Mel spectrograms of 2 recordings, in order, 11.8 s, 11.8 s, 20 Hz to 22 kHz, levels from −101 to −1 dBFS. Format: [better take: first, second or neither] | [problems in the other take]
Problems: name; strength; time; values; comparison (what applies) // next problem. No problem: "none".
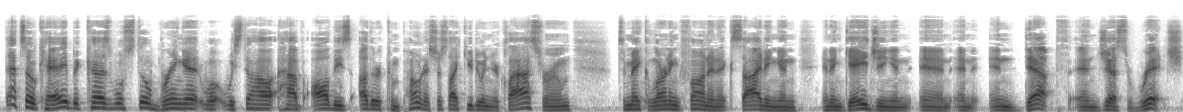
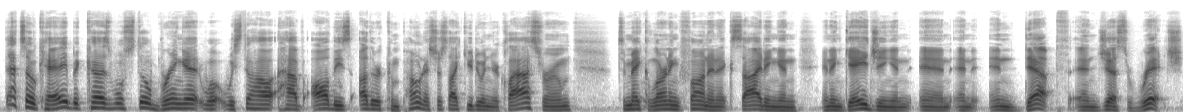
second | garbled, watery; slightly; nothing above 10 kHz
